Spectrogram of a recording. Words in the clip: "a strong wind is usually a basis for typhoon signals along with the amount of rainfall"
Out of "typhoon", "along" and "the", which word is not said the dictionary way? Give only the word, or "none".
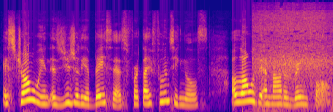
none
